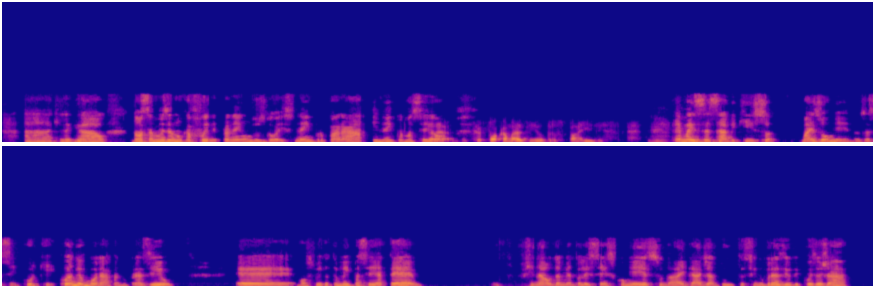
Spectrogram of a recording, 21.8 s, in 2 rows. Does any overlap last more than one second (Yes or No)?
No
